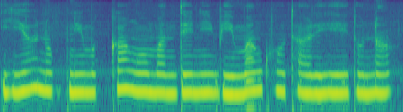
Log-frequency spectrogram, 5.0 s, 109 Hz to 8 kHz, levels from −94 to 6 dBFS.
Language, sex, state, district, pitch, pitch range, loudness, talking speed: Garo, female, Meghalaya, North Garo Hills, 235 Hz, 230-250 Hz, -12 LUFS, 85 wpm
